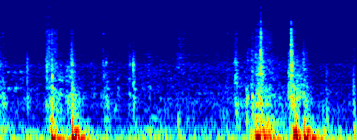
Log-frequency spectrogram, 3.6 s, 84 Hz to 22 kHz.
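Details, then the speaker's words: Copart UK salvage car, 80,219 miles, engine running: pairs of dull clicks and thumps from the door, a harmless click these doors always make; normal. "These doors always click like that."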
